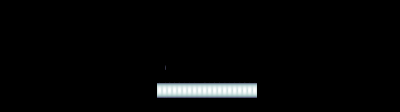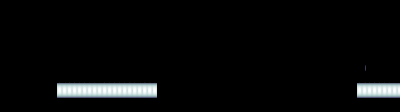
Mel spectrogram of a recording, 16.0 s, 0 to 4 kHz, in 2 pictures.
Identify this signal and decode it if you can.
Ringback tone (North America), 440 + 480 Hz.
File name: CENTRAL MABE / out saby.reyes25 - .97083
